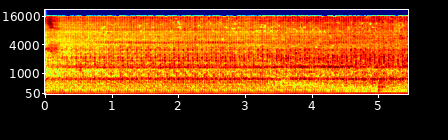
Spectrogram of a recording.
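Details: Renault Clio II dCi diesel after repair of failed alternator pulley, idling before road test: steady even idle with smooth low drone, no squeal or rattle from the belt end, healthy.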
